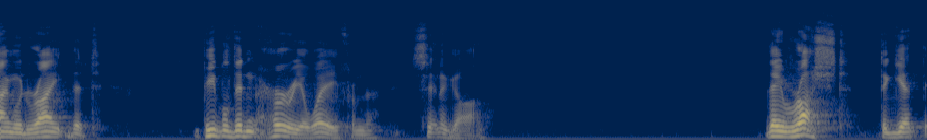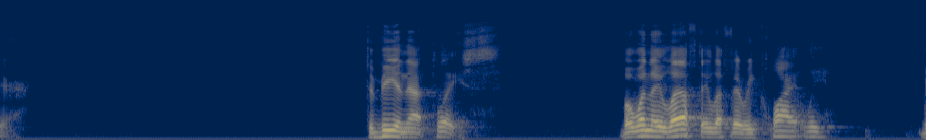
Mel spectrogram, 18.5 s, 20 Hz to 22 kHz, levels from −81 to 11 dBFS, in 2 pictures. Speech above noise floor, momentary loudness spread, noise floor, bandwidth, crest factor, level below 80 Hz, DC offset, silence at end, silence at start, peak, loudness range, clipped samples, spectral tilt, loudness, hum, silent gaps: 41 dB; 23 LU; -65 dBFS; 11 kHz; 22 dB; -62 dBFS; under 0.1%; 0 s; 0 s; -6 dBFS; 16 LU; under 0.1%; -7 dB/octave; -25 LUFS; 60 Hz at -60 dBFS; none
